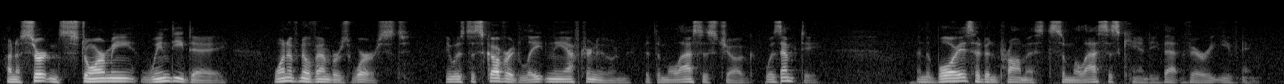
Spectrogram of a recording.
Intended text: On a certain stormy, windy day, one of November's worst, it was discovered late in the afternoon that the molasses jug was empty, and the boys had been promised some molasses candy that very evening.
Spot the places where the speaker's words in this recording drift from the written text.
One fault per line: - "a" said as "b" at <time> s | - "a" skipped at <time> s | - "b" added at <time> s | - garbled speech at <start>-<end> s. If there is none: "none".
none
